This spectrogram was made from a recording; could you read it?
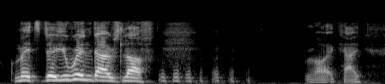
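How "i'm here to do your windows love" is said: put-on Essex accent on every word, loud, high. Criticizing a man's looks and accent, the speaker puts on an essex accent. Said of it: "And the Essex accent".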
